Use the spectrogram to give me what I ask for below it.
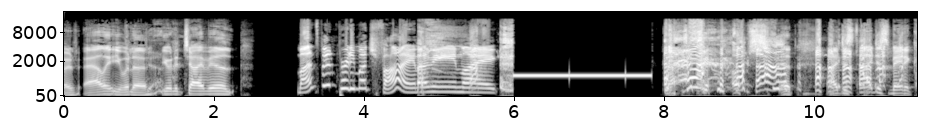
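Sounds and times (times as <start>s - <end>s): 
speech: 0.0s - 2.5s, 3.1s - 6.0s, 8.1s - 11.3s
censor bleep: 6.0s - 7.9s
laughter: 8.0s - 11.3s.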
